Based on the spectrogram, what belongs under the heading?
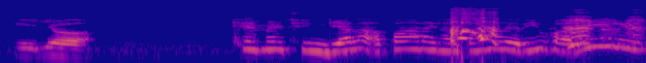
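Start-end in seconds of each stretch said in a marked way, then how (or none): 1.5-4.2 loud, very high crying-out, sobbing wail. Retelling words said to a best friend in the street, imitating own crying. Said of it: "Y yo me levanto y estoy llorando".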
